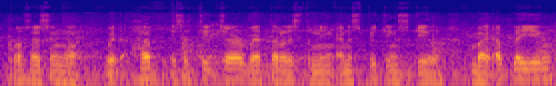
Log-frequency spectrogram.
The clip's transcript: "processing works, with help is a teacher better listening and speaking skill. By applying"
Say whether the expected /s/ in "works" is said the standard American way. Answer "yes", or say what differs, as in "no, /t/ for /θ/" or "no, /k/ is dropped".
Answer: no, /s/ is dropped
